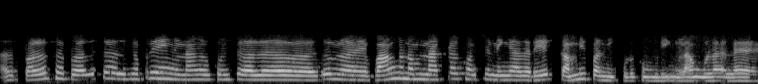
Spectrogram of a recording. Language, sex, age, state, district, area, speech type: Tamil, female, 30-45, Tamil Nadu, Tiruchirappalli, rural, conversation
